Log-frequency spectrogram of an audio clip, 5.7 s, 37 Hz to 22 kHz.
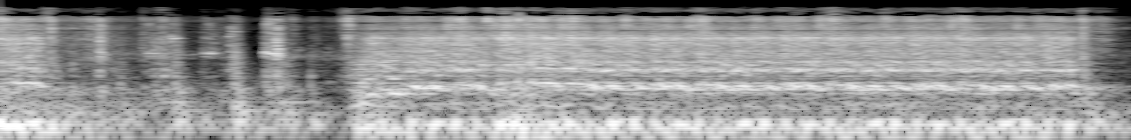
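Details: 1954 GMC 150 barn-find truck with new plugs, wires, rotor and fuel line: starter grinds the engine over at about three turns a second with no firing catch; cranks but won't start, fuel delivery being checked, ether considered.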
